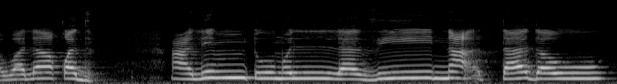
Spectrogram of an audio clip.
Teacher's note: قاف کو ہم نے موٹا پڑھا، دال کے اوپر کلکلا کیا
